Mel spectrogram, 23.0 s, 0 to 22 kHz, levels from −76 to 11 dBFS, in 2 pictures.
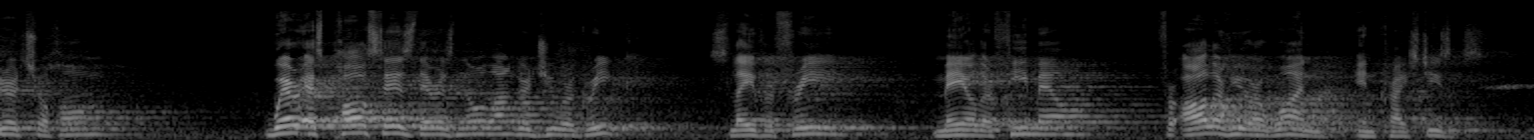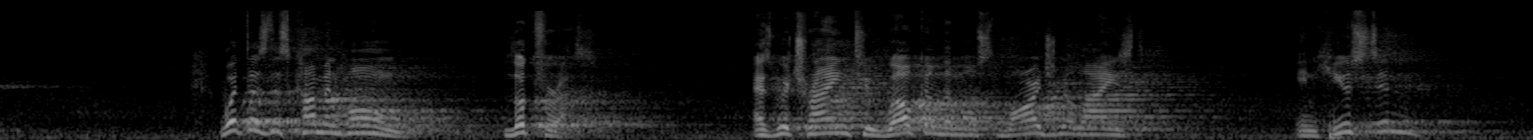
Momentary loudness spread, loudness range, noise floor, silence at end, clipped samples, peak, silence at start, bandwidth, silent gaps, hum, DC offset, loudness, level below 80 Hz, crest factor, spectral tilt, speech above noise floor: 20 LU; 7 LU; -59 dBFS; 0.25 s; under 0.1%; -12 dBFS; 0 s; 16 kHz; none; none; under 0.1%; -32 LUFS; -64 dBFS; 22 dB; -4.5 dB/octave; 28 dB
